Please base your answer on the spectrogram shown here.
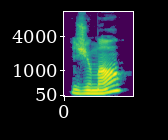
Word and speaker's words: Jumeaux: I think it's pronounced Jumeau, which I've looked up, and it's spelled Jumeaux, and so that is French for twin.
